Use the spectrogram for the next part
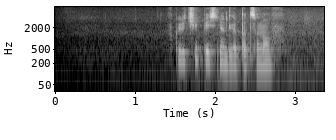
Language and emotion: Russian, neutral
